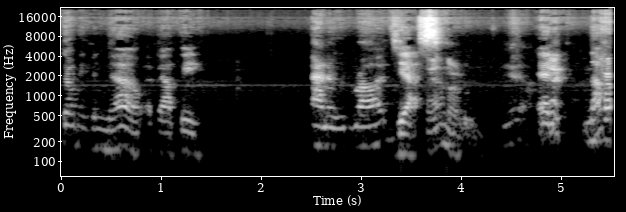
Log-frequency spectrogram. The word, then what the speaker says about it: anode rod: did I say it correctly? I'm not sure. But You were a little that's too running. Yeah, it's anode rod, Anode rod.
